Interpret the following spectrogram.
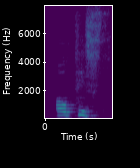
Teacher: ઓફિસ, એમાં તમે આમ ઓફિસ આમ નો લખેલું હોય, ઓફિસ આ વિવૃત ઉચ્ચાર કહેવાય, પોળો ઉચ્ચાર કહેવાય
